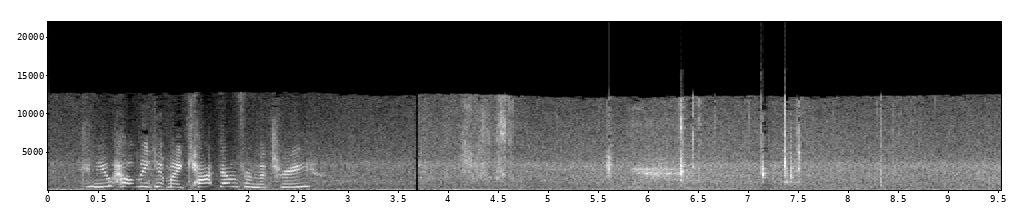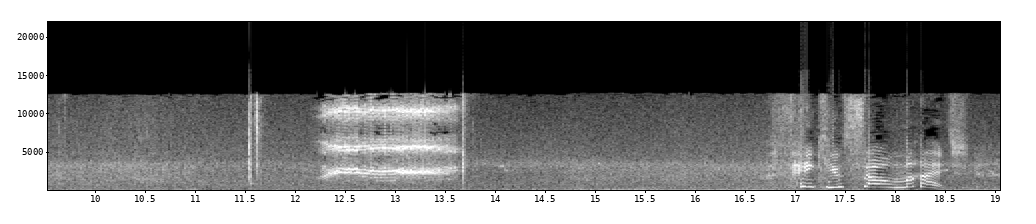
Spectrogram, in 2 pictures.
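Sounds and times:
outdoor background noise: 0.0 - 19.0
cat yowling: 12.2 - 13.7.

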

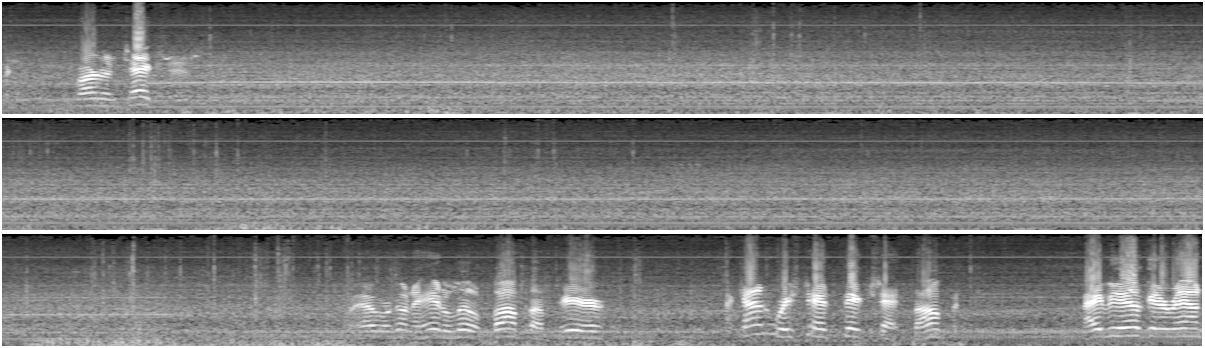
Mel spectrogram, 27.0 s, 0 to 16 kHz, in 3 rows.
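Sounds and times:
motorcycle engine running: 0.0 - 27.0
road and wind noise: 0.0 - 27.0.

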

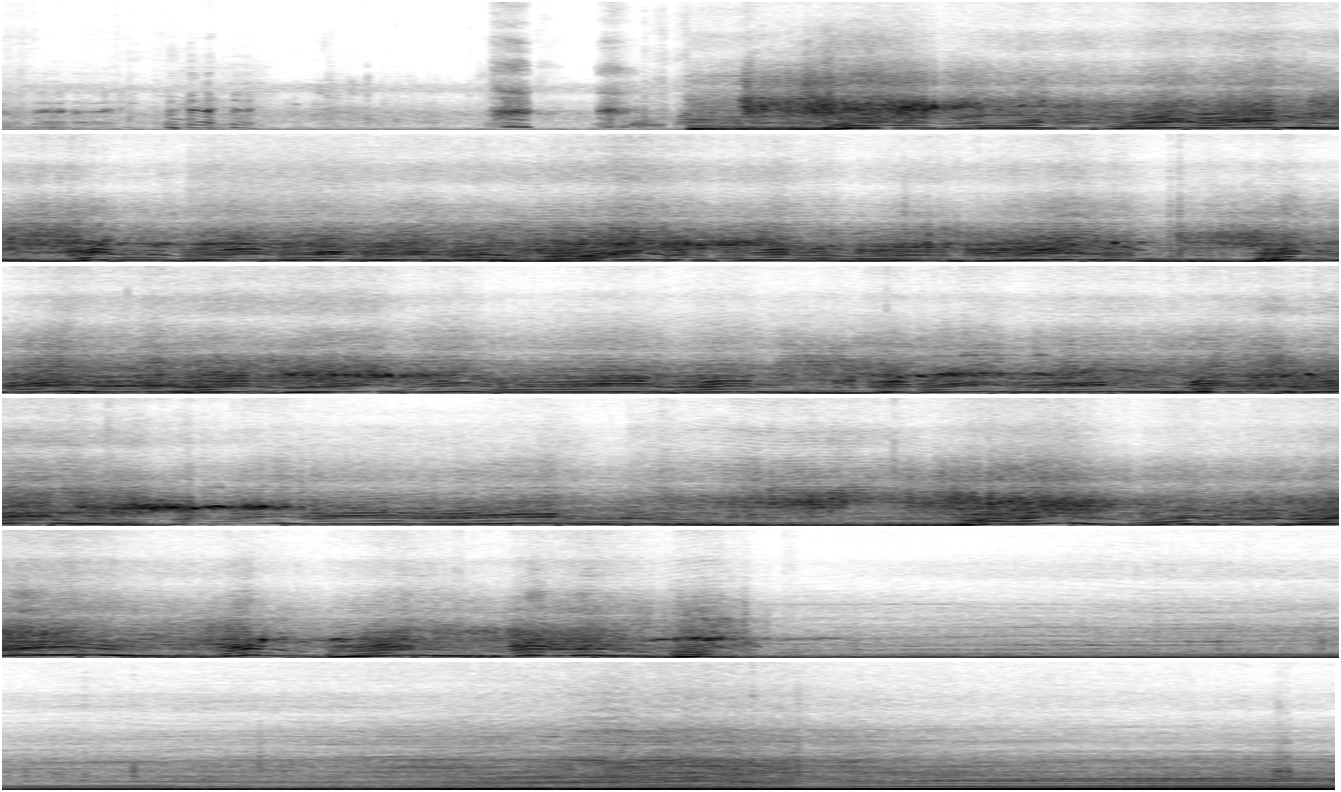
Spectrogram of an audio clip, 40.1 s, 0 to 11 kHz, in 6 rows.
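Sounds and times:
motorcycle engine revving: 3.3 - 40.0
tyre squeal: 17.6 - 22.1, 23.8 - 31.5.

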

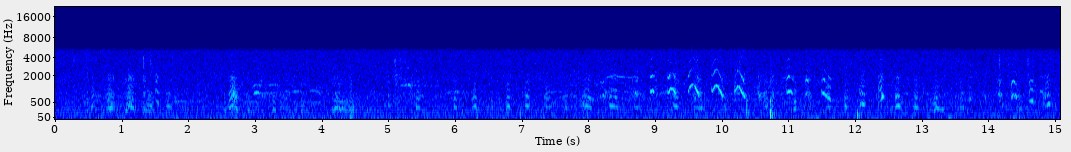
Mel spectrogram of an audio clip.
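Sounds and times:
puppies whimpering and yipping: 0.6 - 1.8, 5.0 - 15.0.

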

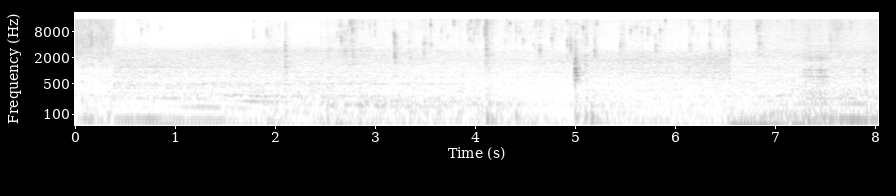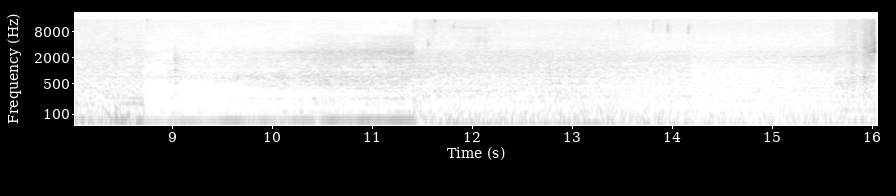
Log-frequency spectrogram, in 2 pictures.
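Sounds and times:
small drips and clicks: 1.8 - 7.0.

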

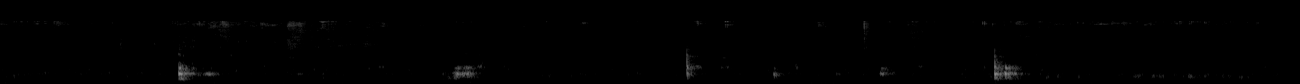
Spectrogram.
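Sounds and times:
spatula scraping and knocking pan: 0.0 - 4.9, 6.8 - 12.2
wooden spatula stirring in a pan: 0.0 - 13.0.

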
